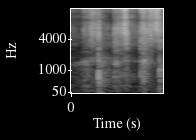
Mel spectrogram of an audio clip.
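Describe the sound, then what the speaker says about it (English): Tarot cards being shuffled, three quick riffling bursts within a second, close and crisp but quiet. "I'm just going to continue the shuffle just a little bit more."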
